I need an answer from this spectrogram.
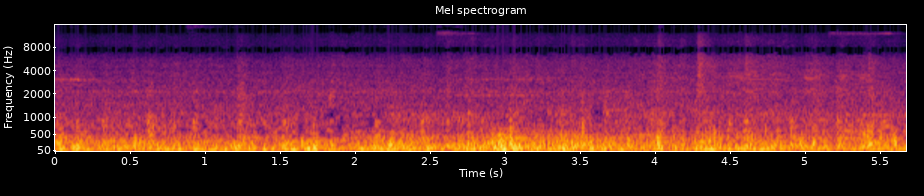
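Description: Train running along the rails, heard from aboard: a steady low rumble of wheels on track with a few faint clicks.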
